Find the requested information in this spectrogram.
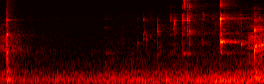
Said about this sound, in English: grab a bottle of this beautiful black and gold uh, Grand Brulot. And as we're as we're pouring this this uh, this, this beautiful uh, elixir, if you will,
